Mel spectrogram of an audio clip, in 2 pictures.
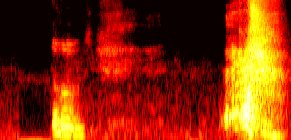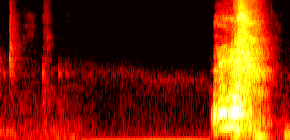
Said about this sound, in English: Bless you. Thank you. That's three. That should be it for now.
